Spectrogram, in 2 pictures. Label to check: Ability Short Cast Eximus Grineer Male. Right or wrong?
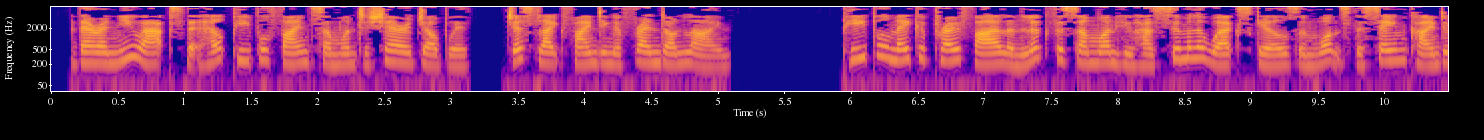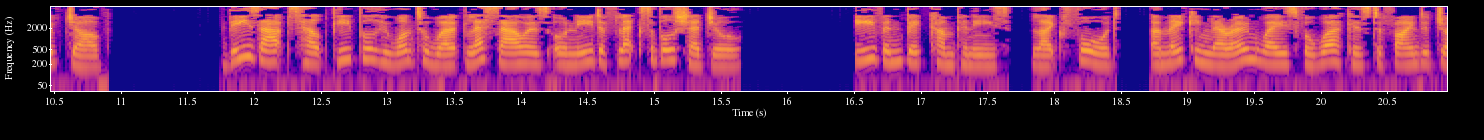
Wrong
